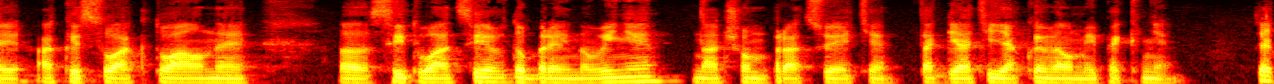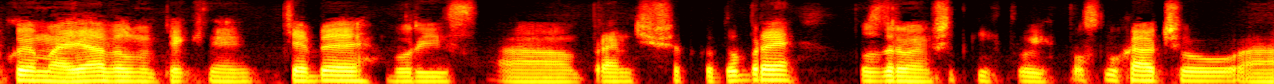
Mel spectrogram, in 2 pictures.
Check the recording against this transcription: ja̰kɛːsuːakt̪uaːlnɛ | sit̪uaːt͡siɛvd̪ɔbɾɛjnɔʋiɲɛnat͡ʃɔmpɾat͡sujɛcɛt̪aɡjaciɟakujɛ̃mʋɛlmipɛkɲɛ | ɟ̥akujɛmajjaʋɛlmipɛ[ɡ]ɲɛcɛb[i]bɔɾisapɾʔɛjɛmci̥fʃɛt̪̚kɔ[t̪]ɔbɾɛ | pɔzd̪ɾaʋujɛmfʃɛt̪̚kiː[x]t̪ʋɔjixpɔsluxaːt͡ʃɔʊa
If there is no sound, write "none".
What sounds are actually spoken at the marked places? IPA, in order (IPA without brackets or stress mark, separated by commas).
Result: k, ɛ, d̪, x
